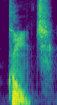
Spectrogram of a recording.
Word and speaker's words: compte: Et oui, tout ça compte. Tout ça compte. Attention, je ne prononce pas le P.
